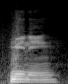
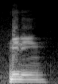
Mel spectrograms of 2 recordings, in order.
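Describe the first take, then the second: The two takes are said the same way.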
